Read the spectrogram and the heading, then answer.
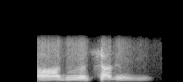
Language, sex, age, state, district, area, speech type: Hindi, male, 45-60, Uttar Pradesh, Pratapgarh, rural, conversation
